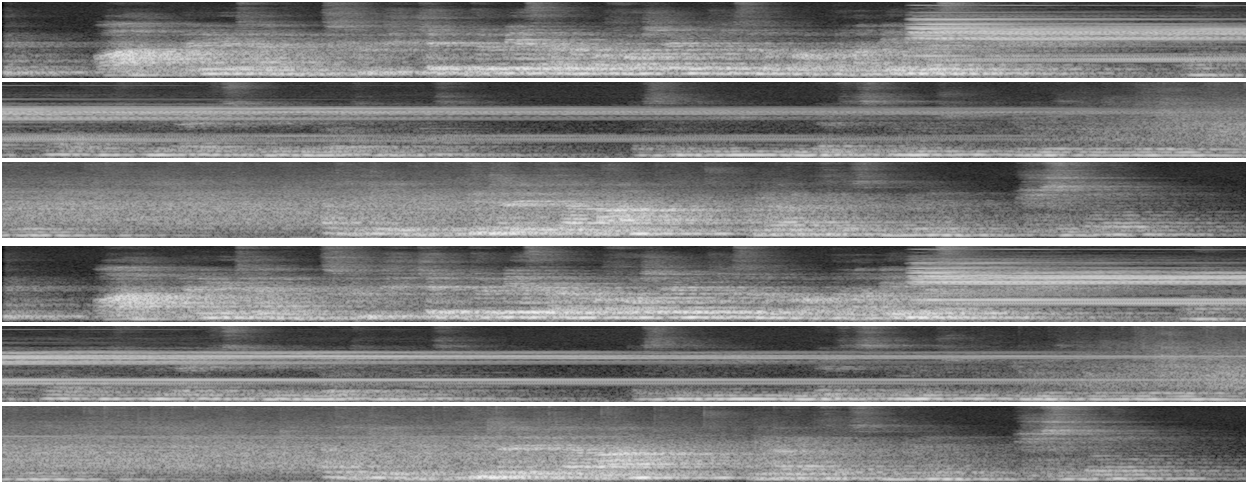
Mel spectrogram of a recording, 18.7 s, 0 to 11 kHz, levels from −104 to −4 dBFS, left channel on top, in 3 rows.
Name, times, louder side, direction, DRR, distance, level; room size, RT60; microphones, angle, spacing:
voice 1, 0.4-5.4 14.0-15.7 16.1-16.4 17.5-17.7, right 1 dB, 50° right, -12 dB, 1.4 m, -20 dB
sound 1, 4.5-14.6 14.8-14.9, right 2 dB, 20° left, 0.5 m, -26 dB
voice 2, 6.4-8.5 9.3-12.8 14.4-14.8 16.1-17.3 17.7-18.1, right 1 dB, 35° right, -17 dB, 0.9 m, -29 dB
Applause, 11.1-17.3, right 1 dB, 65° right, 0.5 m, -34 dB
2.5 x 2.3 x 2.6 m, 2.1 s
head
